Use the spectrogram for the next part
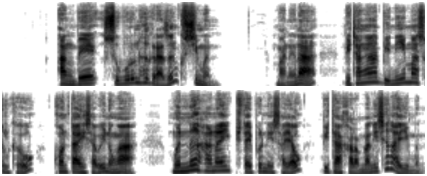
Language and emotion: Bodo, happy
